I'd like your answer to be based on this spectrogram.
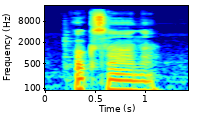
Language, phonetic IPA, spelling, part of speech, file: Ukrainian, [ɔkˈsanɐ], Оксана, proper noun, Uk-Оксана.ogg
- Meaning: a female given name, Oksana and Oxana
